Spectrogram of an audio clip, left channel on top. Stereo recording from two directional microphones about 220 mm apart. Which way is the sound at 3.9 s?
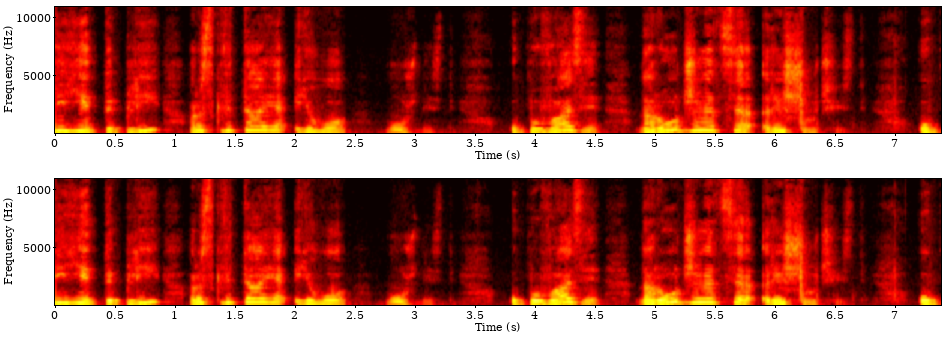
15° left (ahead or behind).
